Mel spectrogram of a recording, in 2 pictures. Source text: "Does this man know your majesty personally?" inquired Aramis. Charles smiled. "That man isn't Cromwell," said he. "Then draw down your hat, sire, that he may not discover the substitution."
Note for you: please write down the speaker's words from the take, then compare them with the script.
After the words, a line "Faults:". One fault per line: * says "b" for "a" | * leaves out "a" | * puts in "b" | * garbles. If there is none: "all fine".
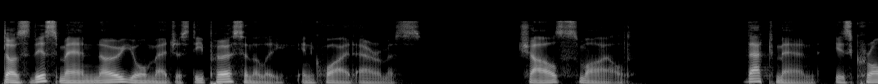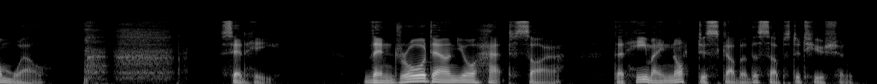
"Does this man know your majesty personally?" inquired Aramis. Charles smiled. "That man is Cromwell," said he. "Then draw down your hat, sire, that he may not discover the substitution."
Faults:
* says "is" for "isn't"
